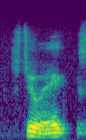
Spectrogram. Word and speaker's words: Stuart Hicks: Rhymes with Dix. Stuart Hicks, isn't it?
